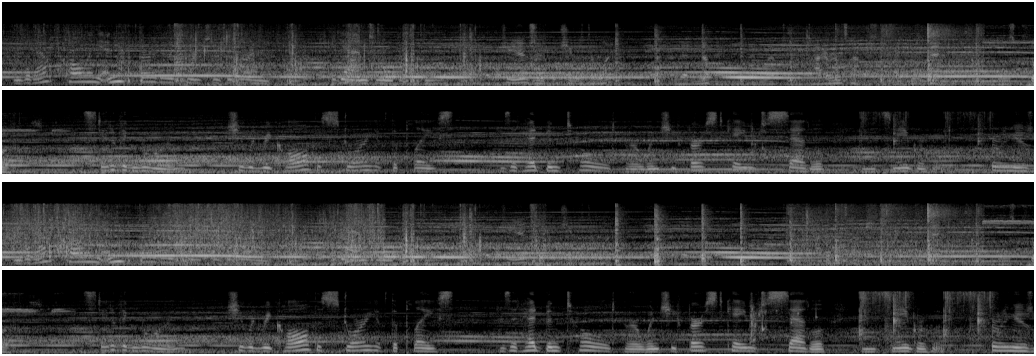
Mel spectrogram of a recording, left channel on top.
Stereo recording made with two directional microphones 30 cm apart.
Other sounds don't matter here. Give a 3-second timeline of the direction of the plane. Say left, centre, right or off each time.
right, centre, centre, left, left, left, left.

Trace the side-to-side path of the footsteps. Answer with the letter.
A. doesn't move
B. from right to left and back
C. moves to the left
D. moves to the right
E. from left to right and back
E.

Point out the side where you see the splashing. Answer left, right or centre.
right.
